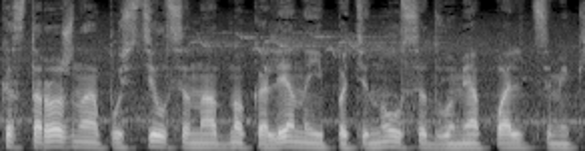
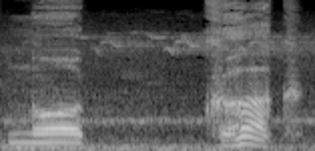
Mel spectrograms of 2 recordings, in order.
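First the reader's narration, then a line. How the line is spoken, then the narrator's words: Stunned, forced out. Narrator (Russian): с приоткрытым ртом выдавил из себя мужчина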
